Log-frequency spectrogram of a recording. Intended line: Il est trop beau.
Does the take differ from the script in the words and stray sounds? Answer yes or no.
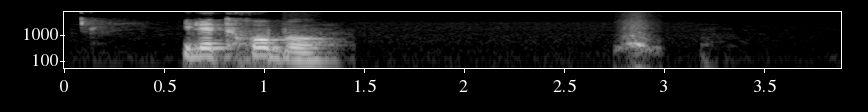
yes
